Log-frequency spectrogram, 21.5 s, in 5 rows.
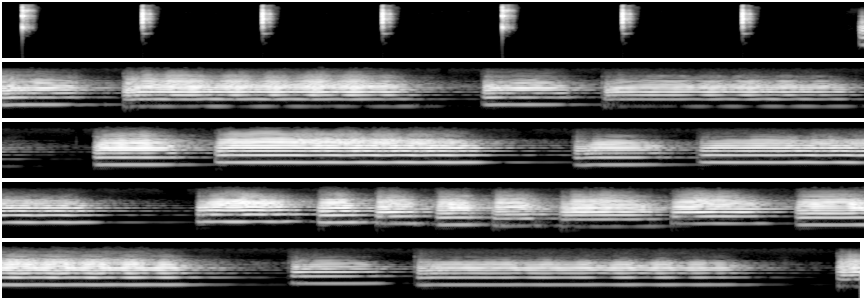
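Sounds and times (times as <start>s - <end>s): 
trumpet: 4.3s - 21.5s.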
